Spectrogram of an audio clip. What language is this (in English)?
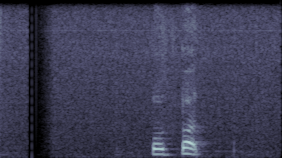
Sinhala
